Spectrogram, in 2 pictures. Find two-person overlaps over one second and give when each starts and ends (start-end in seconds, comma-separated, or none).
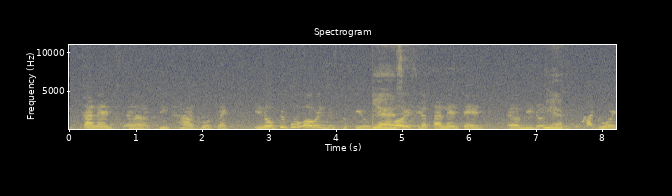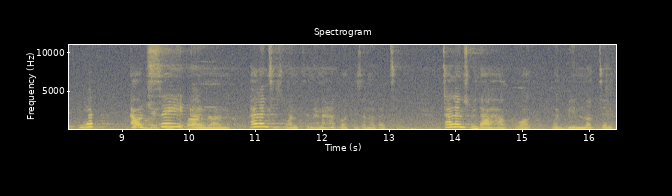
9.1-10.5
